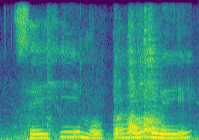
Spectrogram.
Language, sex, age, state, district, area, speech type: Odia, female, 30-45, Odisha, Balangir, urban, spontaneous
